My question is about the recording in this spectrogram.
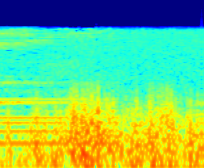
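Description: A man's last held sung note fades out in the first moments, leaving wind buffeting the microphone with an uneven low rumble.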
